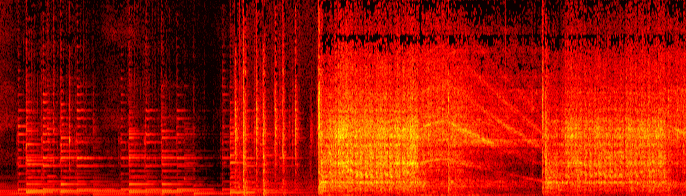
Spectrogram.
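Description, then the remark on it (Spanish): After a sustained musical chord, an old car engine that two men have been working on clatters and sputters through a few cranks, then finally catches with a loud roar, revving up and settling before surging again. “Por fin lo logramos. Oh, parece mentira, ya empezaba a creer que nunca iba a arrancar.”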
